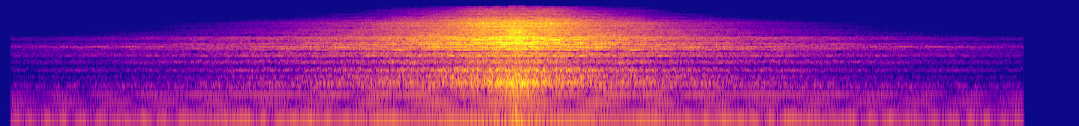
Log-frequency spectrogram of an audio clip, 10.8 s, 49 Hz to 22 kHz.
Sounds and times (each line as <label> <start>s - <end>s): Cymbal played with padded mallets 1.0s - 9.4s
